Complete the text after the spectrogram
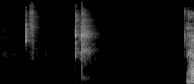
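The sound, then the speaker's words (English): A can of Incantation IPA from Four Hands Brewing cracks open with a sharp metallic snap and short hissing bursts, followed by a louder rush of fizzing foam spraying out at the end, with no one speaking. “Oh, I got some splash. Drink it, don't spray it.”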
